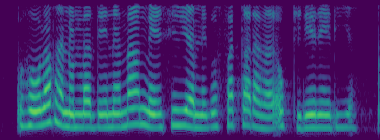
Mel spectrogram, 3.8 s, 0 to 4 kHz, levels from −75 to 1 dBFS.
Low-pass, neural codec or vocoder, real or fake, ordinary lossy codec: 3.6 kHz; codec, 16 kHz, 1 kbps, FunCodec, trained on Chinese and English, 50 frames a second; fake; none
